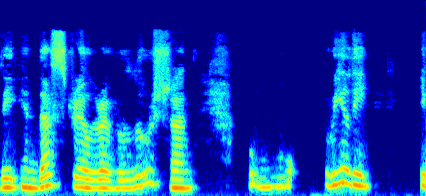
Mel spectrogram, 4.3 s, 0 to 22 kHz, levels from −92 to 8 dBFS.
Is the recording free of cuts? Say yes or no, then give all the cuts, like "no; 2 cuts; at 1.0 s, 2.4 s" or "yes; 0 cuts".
yes; 0 cuts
